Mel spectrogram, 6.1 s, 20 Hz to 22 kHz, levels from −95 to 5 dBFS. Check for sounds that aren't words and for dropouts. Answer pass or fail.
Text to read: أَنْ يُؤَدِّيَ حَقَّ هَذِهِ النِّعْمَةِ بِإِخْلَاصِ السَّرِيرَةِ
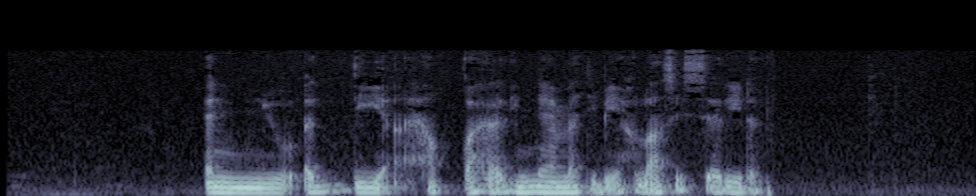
pass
